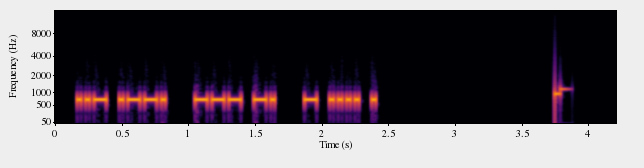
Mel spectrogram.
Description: Morse code, heard as a keyed tone, about 38 wpm, 700 Hz. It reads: UP ON THE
